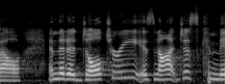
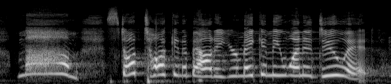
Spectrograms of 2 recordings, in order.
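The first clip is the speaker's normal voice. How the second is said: put-on very high, shrill, loud child's shriek, screaming; 11 semitones higher, 7 dB louder than usual. A mother recalls her child yelling from the back of the van, retelling Mark Douglas's loud scream. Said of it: "in a loud voice, I hear Mark Douglas scream".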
